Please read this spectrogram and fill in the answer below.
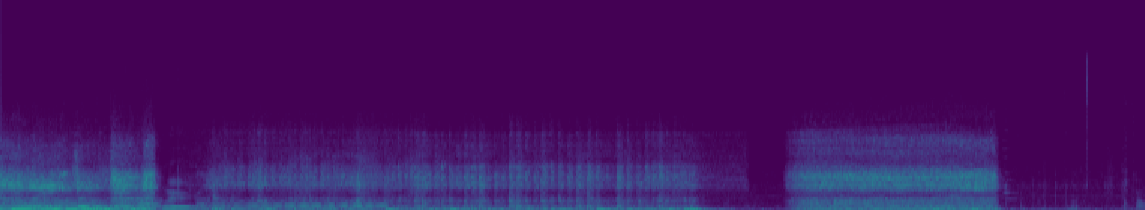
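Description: Excerpts of recorded music played back one after another. The music changes abruptly about two seconds in, dies away around nine to ten seconds, then a louder excerpt starts and cuts off sharply shortly before the end.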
